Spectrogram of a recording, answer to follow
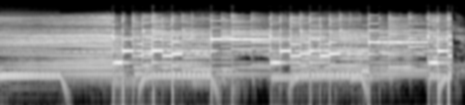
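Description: A mobile phone ringtone: a loud electronic melody of steady held notes that changes note every half second or so. It starts abruptly and cuts off suddenly at the end.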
